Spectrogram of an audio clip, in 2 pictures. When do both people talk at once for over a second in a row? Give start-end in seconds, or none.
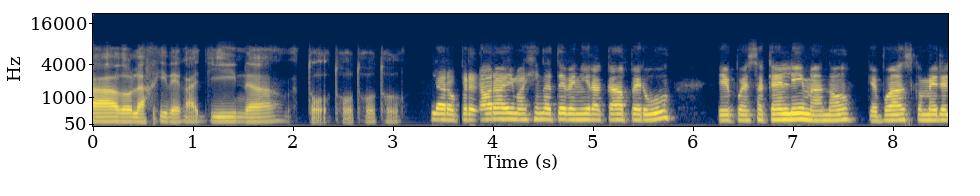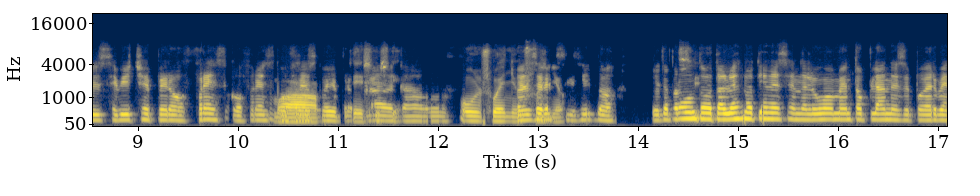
10.3-11.7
